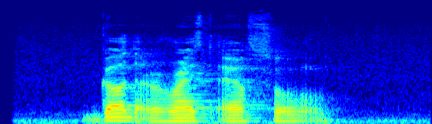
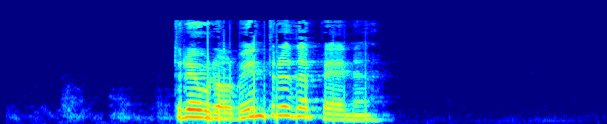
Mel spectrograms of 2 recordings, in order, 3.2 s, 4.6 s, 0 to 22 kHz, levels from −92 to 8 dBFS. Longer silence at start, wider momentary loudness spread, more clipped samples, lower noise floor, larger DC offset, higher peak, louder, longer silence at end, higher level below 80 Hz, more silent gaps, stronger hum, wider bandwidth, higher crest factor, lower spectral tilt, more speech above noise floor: second, 0.35 s vs 1.3 s; first, 17 LU vs 13 LU; neither; second, -56 dBFS vs -81 dBFS; neither; second, -12 dBFS vs -6 dBFS; second, -29 LUFS vs -22 LUFS; second, 0.75 s vs 1.7 s; first, -56 dBFS vs -64 dBFS; neither; neither; first, 13.5 kHz vs 11.5 kHz; about the same, 20 dB vs 20 dB; first, -8 dB/octave vs -5.5 dB/octave; second, 28 dB vs 60 dB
